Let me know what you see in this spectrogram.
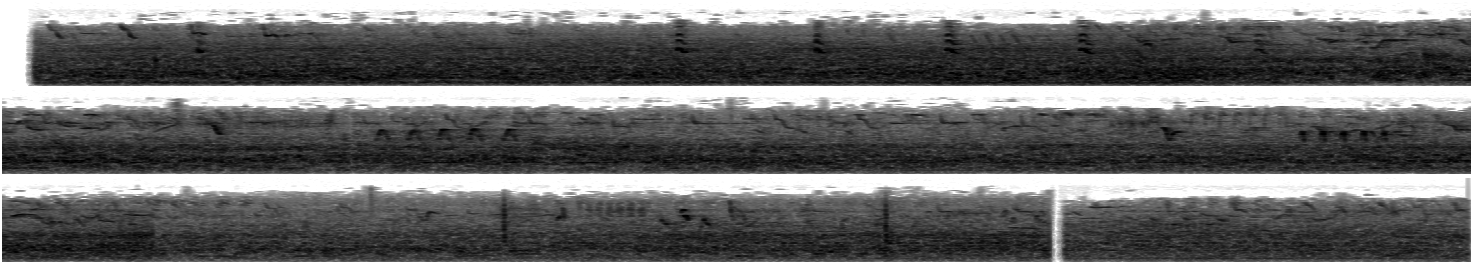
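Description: Small birds chirping and calling over a steady background noise, with several sharp, loud chirps in the first few seconds and two short, rapid rattling calls in the middle.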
